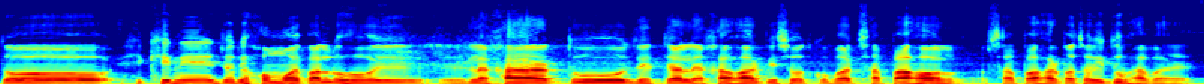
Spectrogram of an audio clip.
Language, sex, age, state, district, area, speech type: Assamese, male, 60+, Assam, Barpeta, rural, spontaneous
